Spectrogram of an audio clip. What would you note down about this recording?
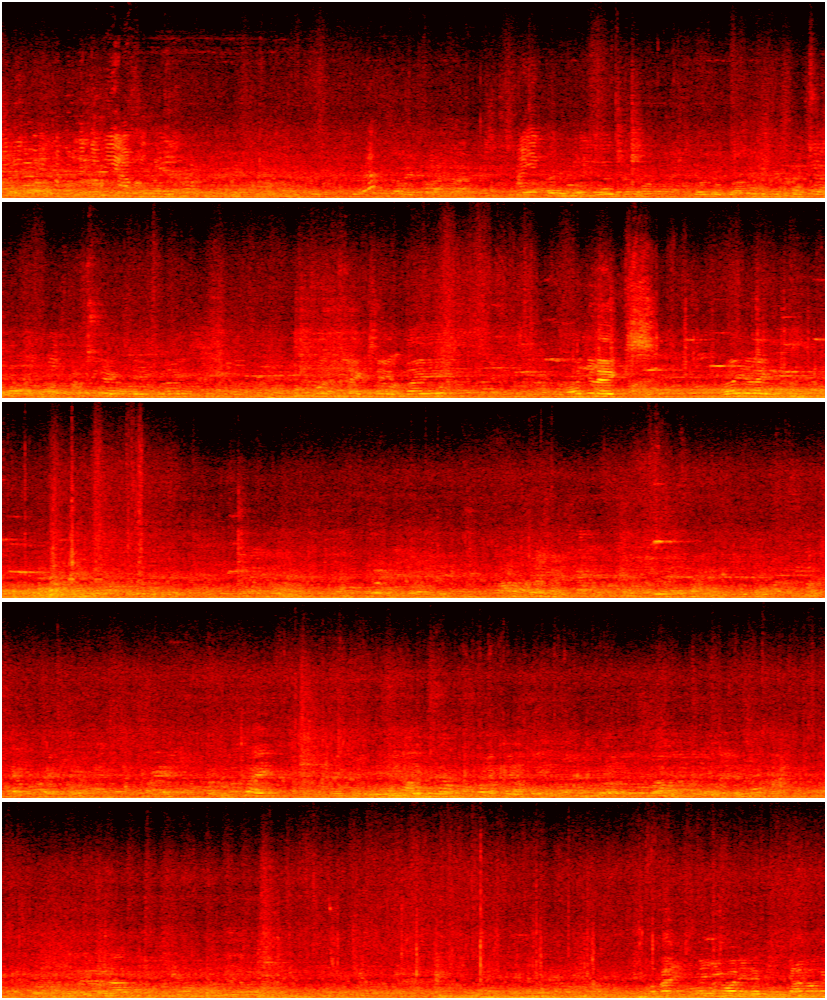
Walking around the market with a Zoom stereo mic, includes sounds of traders, porters, customers and crabs on polystyrene boxes.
